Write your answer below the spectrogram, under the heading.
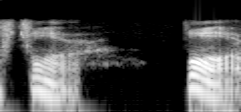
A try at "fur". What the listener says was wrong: almost almost so let's let's get you to that vowel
